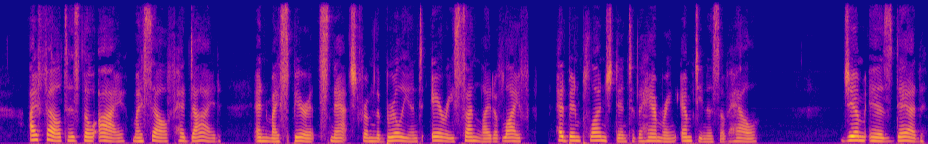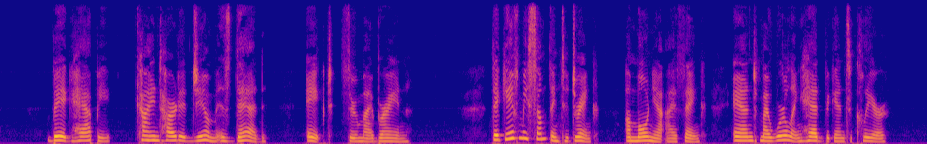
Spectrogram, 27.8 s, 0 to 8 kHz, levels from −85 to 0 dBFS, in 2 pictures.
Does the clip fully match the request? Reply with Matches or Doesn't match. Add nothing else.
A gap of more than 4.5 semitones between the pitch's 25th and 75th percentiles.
Doesn't match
